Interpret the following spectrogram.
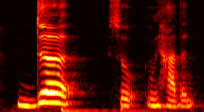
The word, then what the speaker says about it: des: Here the S is silent in des because it makes an E sound.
